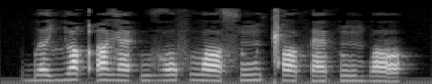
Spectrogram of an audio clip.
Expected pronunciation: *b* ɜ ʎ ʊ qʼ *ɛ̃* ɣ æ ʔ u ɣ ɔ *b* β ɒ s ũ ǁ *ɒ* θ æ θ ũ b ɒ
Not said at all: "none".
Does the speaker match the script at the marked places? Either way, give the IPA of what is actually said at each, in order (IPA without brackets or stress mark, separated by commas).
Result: b, ɛ, f, ɒ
